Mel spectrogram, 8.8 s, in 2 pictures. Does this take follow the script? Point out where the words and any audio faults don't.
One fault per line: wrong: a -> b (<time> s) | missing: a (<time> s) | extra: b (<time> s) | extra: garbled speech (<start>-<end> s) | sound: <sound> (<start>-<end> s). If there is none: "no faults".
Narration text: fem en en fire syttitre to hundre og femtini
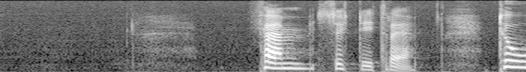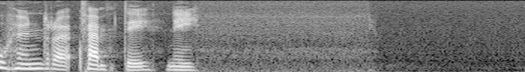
missing: en en fire (2.6 s)
missing: og (4.9 s)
